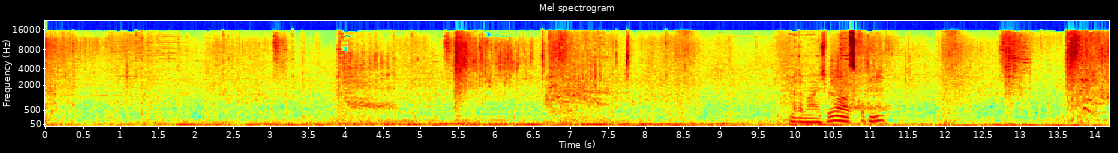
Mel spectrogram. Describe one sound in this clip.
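A large beast roars.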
